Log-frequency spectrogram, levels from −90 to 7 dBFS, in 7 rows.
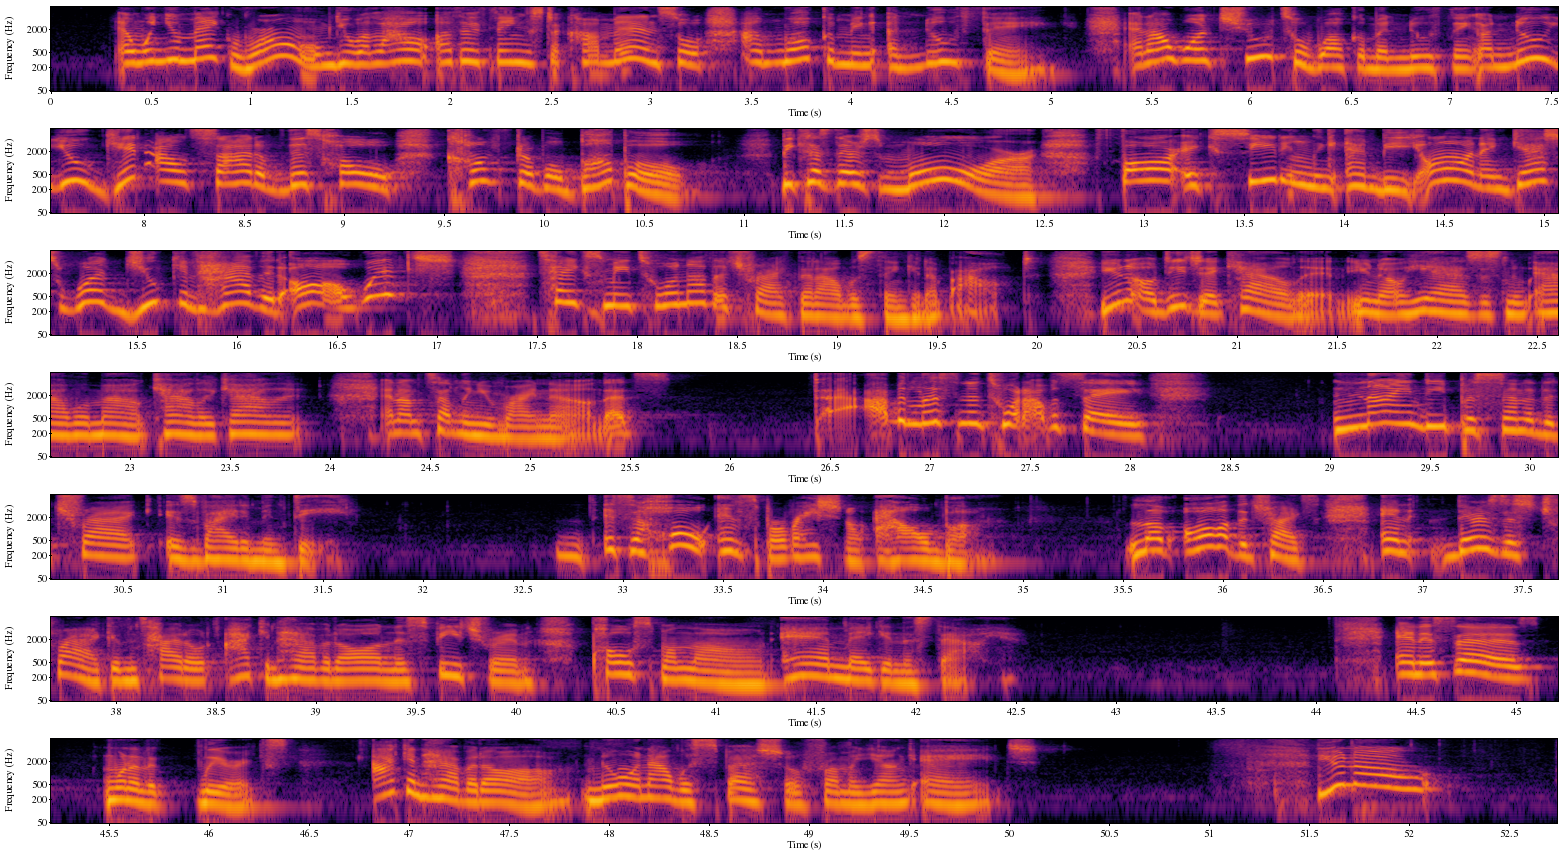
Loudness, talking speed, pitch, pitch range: -18 LUFS, 170 wpm, 220 Hz, 170-290 Hz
